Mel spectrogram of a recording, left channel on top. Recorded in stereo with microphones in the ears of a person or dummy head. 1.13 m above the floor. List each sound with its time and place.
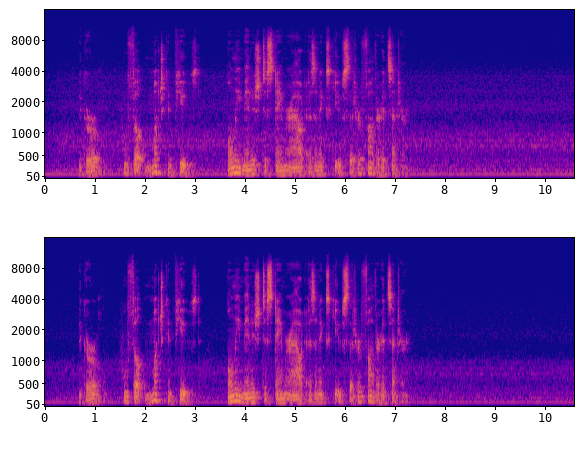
0.7 s a man speaking: 20° right (ahead or behind), 0.5 m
